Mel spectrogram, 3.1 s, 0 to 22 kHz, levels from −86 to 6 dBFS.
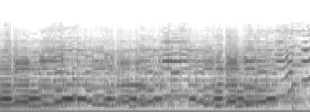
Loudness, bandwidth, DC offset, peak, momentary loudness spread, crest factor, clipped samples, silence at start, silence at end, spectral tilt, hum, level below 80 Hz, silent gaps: -28 LUFS; 9.2 kHz; 0.9%; -14 dBFS; 4 LU; 14 dB; under 0.1%; 0 s; 0 s; -4.5 dB/octave; none; -62 dBFS; none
